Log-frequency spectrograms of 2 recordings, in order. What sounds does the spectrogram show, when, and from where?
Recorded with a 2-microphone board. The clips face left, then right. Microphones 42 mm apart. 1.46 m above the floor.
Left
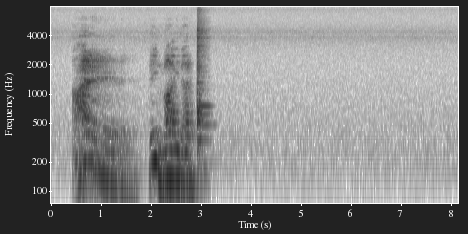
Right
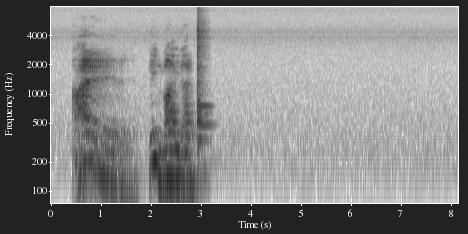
0.4 s singing: 15° right (ahead or behind), 0.9 m
2.9 s a snare drum: 45° left (ahead or behind), 1.1 m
